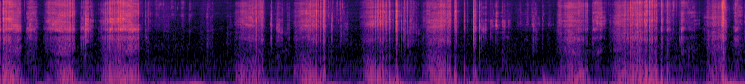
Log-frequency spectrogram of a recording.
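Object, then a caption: Bar of soap scraped with a small metal blade. A small metal blade carves and scrapes flakes off the narrow edge of a hand-sized bar of dry yellow soap held in one hand. Repeated dry, crisp scraping strokes come in short bursts of bright crackle over a low, dull body. Each cut ends quickly with almost no ring.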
